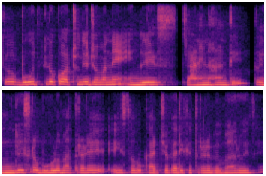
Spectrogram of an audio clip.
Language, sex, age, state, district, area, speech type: Odia, female, 18-30, Odisha, Bhadrak, rural, spontaneous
